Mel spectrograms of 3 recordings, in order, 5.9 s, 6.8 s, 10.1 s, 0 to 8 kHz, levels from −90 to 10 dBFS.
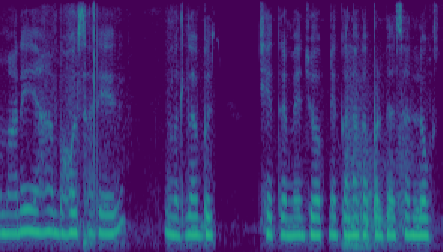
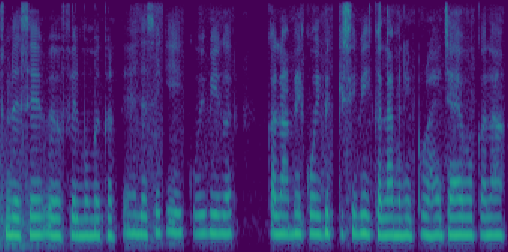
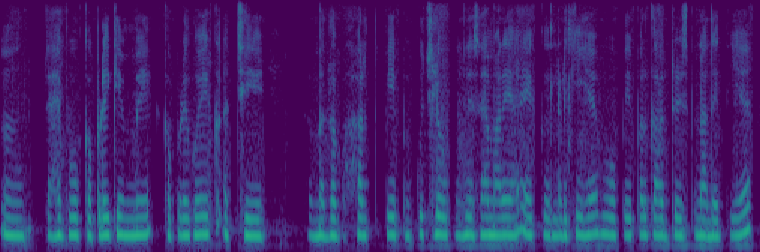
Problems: constant background noise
